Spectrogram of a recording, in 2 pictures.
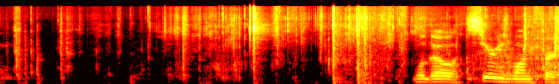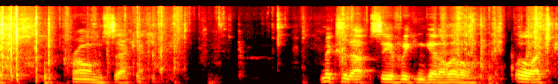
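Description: Plastic wrapping crinkles and tears as a pack is opened.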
